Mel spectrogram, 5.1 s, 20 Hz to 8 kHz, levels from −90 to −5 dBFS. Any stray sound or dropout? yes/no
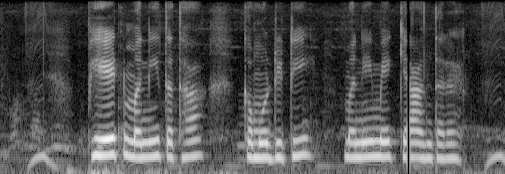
yes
